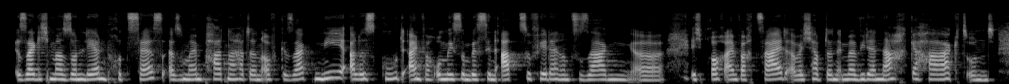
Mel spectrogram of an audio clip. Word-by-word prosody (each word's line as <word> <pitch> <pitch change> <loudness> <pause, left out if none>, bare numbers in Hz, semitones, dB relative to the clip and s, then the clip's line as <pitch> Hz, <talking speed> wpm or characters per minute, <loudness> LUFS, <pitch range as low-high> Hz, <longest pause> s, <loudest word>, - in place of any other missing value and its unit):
sage 235 +1 +3
ich 245 +2 -4
mal, 240 -1 +4
so 235 +1 +1
'n 235 - +4
Lernprozess. 240 +2 0
Also, 225 +1 -4
mein 230 0 +1
Partner 240 0 -1
hat 235 -1 -4
dann 220 0 -1
oft 230 0 -4
gesagt, 235 +2 -3
„ne, 280 +4 +2
alles 235 0 +1
gut“, 250 -3 -1
einfach 225 -1 +1
um 230 - +2
mich 235 0 +3
so 235 - -1
'n - - +1
bisschen 230 0 0
abzufedern 240 +2 +2
und 225 0 -3
zu 220 - -6
sagen, 220 0 0
„äh, 200 0 -3 0.3
ich 225 +1 -4
brauche 235 0 +1
einfach 220 -1 0
Zeit“, 240 +3 +2
aber 215 - -2
ich 220 - -5
habe 245 -2 -2
dann 230 -1 -1
immer 225 0 0
wieder 230 -1 +1
nachgehakt 235 +1 0
und 210 0 -3
230 Hz, 230 wpm, -23 LUFS, 225-240 Hz, 0.3 s, mal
